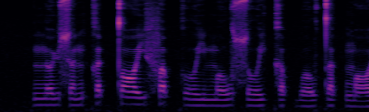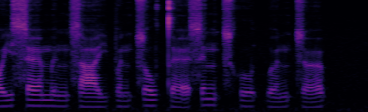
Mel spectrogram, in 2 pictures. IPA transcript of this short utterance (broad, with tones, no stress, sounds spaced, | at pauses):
n̪ ɵ˨˧ ɥ s ɵ˨˥ n k ɐ˥ t̚ t̪ ɔː˥ j f ɐ˥ p̚ k uː˨ j m o˨˥ w s uː˨˥ j k ɐ˨ p̚ w o˨˥ w t̪ ɐ˧ k̚ m ɔː˨˥ j s ɛː˧ m ɪ˨ ŋ s aː˨ j p ɵ˧ n t͡s o˥ w t̪ ɛː˨˩ s ɪ˥ ŋ t͡sʰ uː˧ t̚ w ɵ˨˥ n t͡s œː˨˥ p̚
